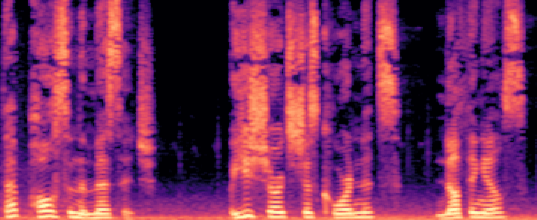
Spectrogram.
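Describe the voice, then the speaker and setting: An actress playing a troubled, guarded field operative in a video game, earnest and uneasy, speaking hesitantly. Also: female voice, medium pitch, normal speed, darkish tone, a little hiss or hum, lightly acted. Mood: intent, grave. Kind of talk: naturalistic video game acting. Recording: music playing behind the voice.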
